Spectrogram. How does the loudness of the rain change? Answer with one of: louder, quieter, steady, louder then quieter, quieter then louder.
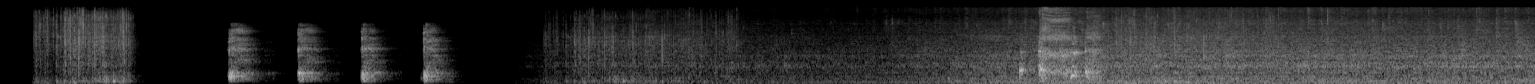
louder.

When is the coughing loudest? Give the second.
11 s.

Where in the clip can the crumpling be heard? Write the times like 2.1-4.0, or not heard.
0.3-1.4, 5.4-7.5, 11.0-12.8.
